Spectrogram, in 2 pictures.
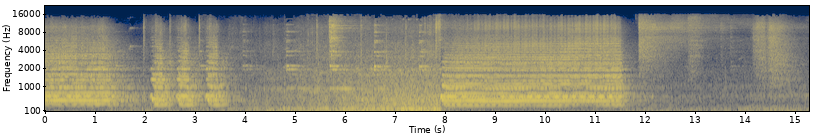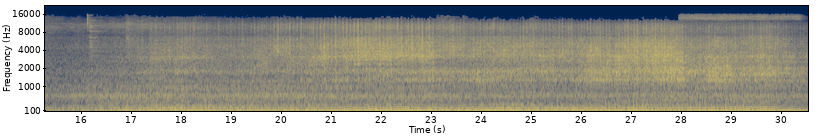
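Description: A Nathan K5H air horn on CSX diesel locomotives sounds a long blast, a few short blasts, then another long blast that cuts off about 12 s in. After that the locomotives' diesel engines and wheels rumble as they pass, the engine sound building steadily toward the end.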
